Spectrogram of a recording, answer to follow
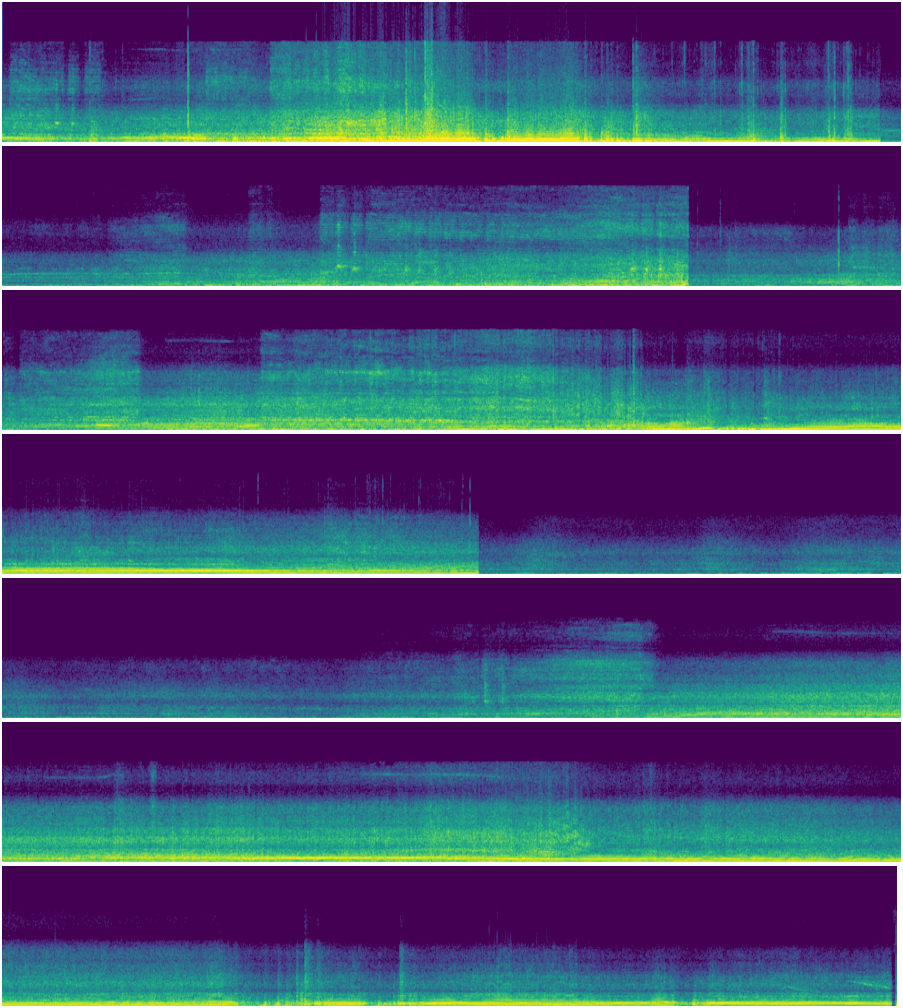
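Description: A Volkswagen Polo rally car passes close at full throttle in the first few seconds, its tyres loud on the muddy dirt road. Then, across several cuts, rally car engines rev up and drop in pitch at each gear change.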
